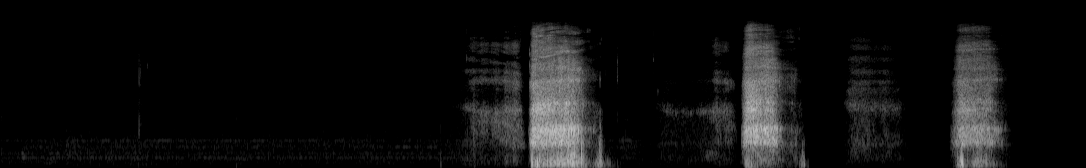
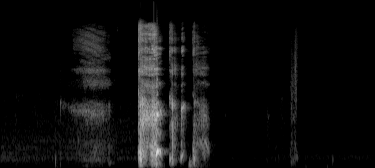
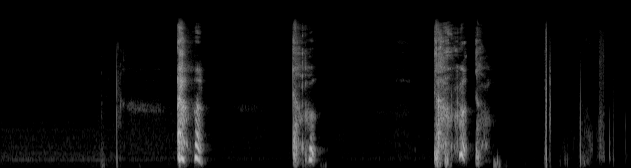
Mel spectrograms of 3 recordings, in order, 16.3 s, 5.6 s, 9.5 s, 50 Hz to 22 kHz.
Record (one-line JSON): {"exhalation_length": "16.3 s", "exhalation_amplitude": 30165, "exhalation_signal_mean_std_ratio": 0.27, "cough_length": "5.6 s", "cough_amplitude": 32767, "cough_signal_mean_std_ratio": 0.21, "three_cough_length": "9.5 s", "three_cough_amplitude": 26029, "three_cough_signal_mean_std_ratio": 0.23, "survey_phase": "alpha (2021-03-01 to 2021-08-12)", "age": "45-64", "gender": "Female", "wearing_mask": "No", "symptom_cough_any": true, "symptom_new_continuous_cough": true, "symptom_shortness_of_breath": true, "symptom_fatigue": true, "symptom_fever_high_temperature": true, "symptom_headache": true, "symptom_change_to_sense_of_smell_or_taste": true, "symptom_loss_of_taste": true, "symptom_onset": "3 days", "smoker_status": "Ex-smoker", "respiratory_condition_asthma": false, "respiratory_condition_other": false, "recruitment_source": "Test and Trace", "submission_delay": "2 days", "covid_test_result": "Positive", "covid_test_method": "RT-qPCR"}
